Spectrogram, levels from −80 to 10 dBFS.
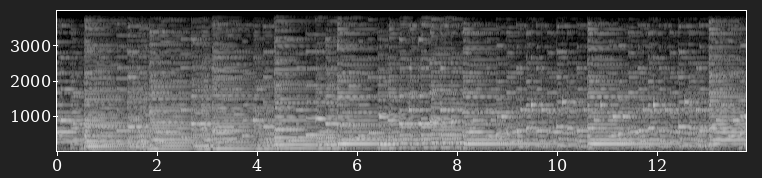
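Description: No technical faults can be heard anywhere in this music. The sound carries on without any dropout, glitch or break in level from its opening to its close.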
